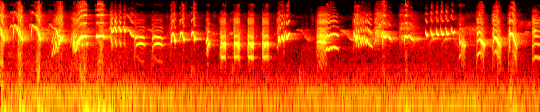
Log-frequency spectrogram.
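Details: Starling (jalak) singing, played as a training recording to provoke other starlings into song: varied, rapid mix of harsh chattering bursts, clicks and whistled slurs, delivered in quick continuous phrases over a low background hum.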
